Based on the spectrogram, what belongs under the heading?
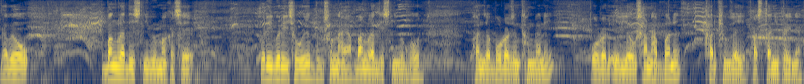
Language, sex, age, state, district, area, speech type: Bodo, male, 45-60, Assam, Kokrajhar, rural, spontaneous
